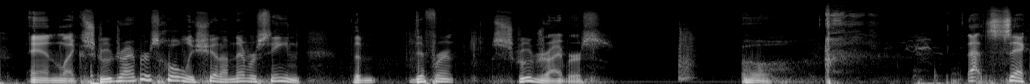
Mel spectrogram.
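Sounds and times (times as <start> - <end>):
speech: 0.3 - 6.1, 7.4 - 7.9, 9.6 - 10.2
fart: 6.8 - 7.1.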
